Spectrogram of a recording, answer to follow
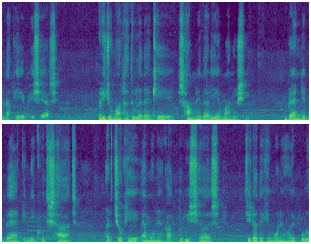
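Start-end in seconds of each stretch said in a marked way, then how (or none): none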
